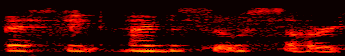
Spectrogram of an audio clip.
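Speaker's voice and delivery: very soft, slowing apology; barely audible, grieving goodbye; sorrowful farewell. Acted. Final farewell to dying friend.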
